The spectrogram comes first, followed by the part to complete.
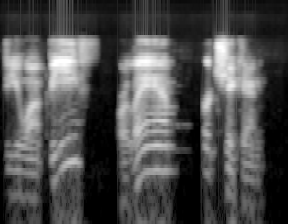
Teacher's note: Doesn't matter how many it is. The last one goes down. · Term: intonation pattern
